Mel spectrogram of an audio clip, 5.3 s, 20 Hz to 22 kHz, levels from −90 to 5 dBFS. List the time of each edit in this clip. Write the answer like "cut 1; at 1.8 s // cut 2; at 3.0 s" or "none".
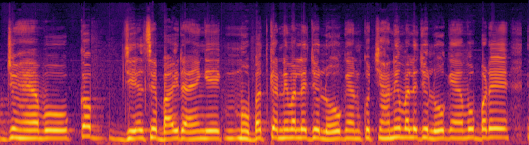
cut 1; at 1.1 s // cut 2; at 2.3 s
